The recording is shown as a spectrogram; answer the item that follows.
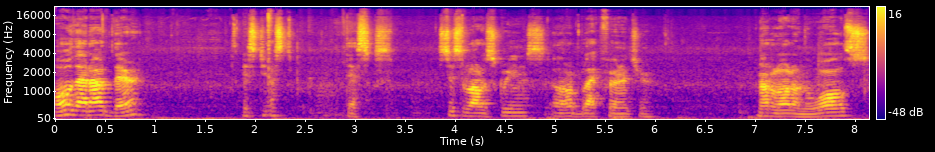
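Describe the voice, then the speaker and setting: A man with a Danish accent speaks at a moderate pace in a medium pitch, with ordinary pitch variation, long and frequent pauses, and audible room echo. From Denmark. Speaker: game developer streamer. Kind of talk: casual chat. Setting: office livestream.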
